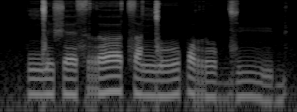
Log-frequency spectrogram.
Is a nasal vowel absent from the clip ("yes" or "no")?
yes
